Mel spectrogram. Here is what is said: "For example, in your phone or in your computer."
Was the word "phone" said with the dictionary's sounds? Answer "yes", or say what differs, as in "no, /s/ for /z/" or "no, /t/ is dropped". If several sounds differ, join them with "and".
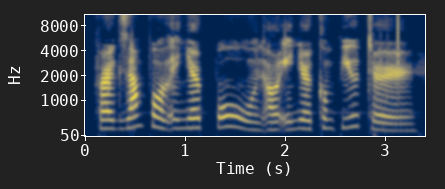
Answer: no, /p/ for /f/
